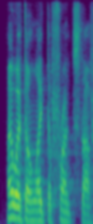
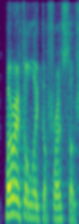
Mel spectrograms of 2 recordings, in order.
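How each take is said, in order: First: Said in the usual way. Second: Louder, punched-out repeat. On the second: Real, not acted. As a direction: say it again so everyone hears.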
